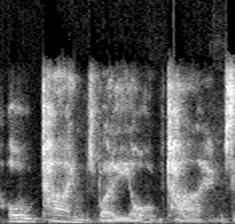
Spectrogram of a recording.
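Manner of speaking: low, slow mock sinister voice; slow villain drawl. Imitating the actor's slow delivery for friends, low drawl. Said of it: "he talks like this".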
